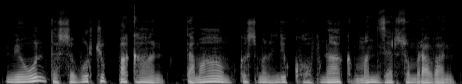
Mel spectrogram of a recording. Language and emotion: Kashmiri, fearful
